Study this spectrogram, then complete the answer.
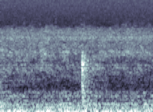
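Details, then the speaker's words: Samsung French door refrigerator after repair, with ice buildup removed from the internal fan area behind the back panel; low, steady hum with one faint click and no rattling or scraping. The fan runs normally and quietly, and the unit is still warm from the doors being open. "I have had the doors closed, had the fan running. It's warm right now cuz I had the doors open and was cleaning on it, but uh give it some time. That temperature will slowly start to come down. Your fan will kick on and you should be noise free going forward."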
